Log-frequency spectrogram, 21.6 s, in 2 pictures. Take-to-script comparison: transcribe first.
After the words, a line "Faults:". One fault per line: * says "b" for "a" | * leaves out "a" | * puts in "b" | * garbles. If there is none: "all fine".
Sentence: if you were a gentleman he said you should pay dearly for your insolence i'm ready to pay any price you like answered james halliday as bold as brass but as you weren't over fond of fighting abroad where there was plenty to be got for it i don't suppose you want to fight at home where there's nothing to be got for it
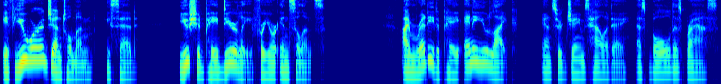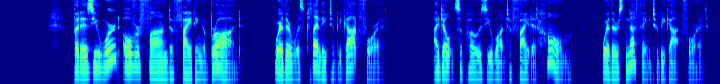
if you were a gentleman he said you should pay dearly for your insolence i'm ready to pay any you like answered james halliday as bold as brass but as you weren't over fond of fighting abroad where there was plenty to be got for it i don't suppose you want to fight at home where there's nothing to be got for it
Faults:
* leaves out "price"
